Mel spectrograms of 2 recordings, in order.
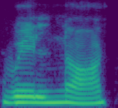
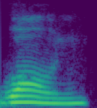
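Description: First: Both words are said fully and separately. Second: The words are merged into one short syllable.

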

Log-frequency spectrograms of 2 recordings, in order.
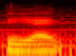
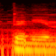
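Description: First: The name starts with a long 'thee' sound. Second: The name starts with a short 'thin' sound. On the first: This is the proper way to say the name. The speaker calls it right. "I want to get the pronunciation right" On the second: This is how the name is said in the movie. The speaker calls it wrong. "they pronounce it Thinian the Great Sphinx in the movie, but that's actually mispronouncing it"

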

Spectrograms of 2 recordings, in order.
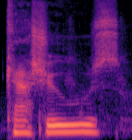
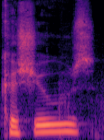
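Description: First: It is said with an American pronunciation. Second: It is said with a British pronunciation. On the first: "Not cashews" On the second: "pronounce cashews like I do"

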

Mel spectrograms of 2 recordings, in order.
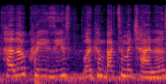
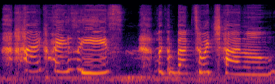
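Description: First: It is said in a deep, modulated voice. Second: It is said in her normal voice.

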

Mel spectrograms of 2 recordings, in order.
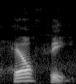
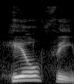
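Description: First: The first syllable has a short e vowel. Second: The first syllable has a long ee vowel. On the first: It evokes hell, which is negative. The speaker calls it wrong. "not healthy ... you're saying the word hell" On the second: It connects to the heels of the feet. The speaker calls it right. "say healthy, ... this is connecting to the heels"

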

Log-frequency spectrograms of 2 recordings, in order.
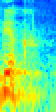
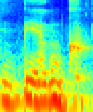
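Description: First: The final sound is a voiceless k. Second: The final sound is a voiced g. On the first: The speaker calls it right. "They will say beg. You will hear k" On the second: The speaker calls it wrong. "no Russian person will say beg"

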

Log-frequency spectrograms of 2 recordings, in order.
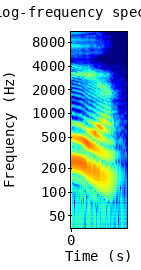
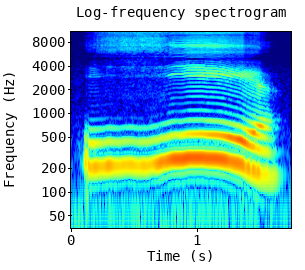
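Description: First: The sound is said at a normal pace. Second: The sound is said slowly and drawn out. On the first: "Давайте її разом вимовимо" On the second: "А тепер повільно"

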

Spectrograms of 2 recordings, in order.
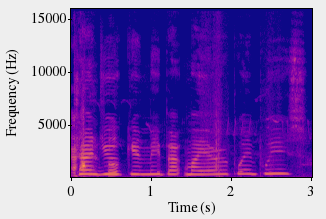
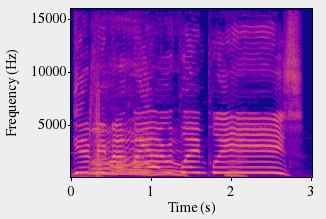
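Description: First: It is said quietly. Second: It is said loudly, screaming.

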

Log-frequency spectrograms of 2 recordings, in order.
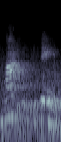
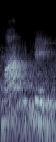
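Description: Both takes have the same delivery.

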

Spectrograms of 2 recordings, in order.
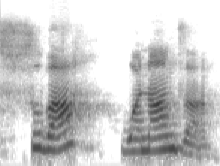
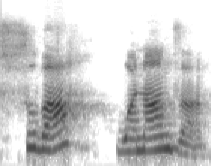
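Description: First: The x is said like a soft h. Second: The same.

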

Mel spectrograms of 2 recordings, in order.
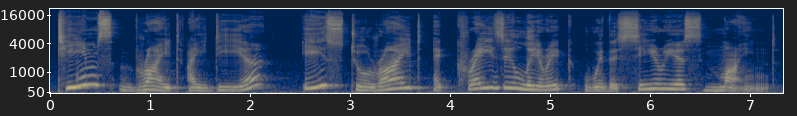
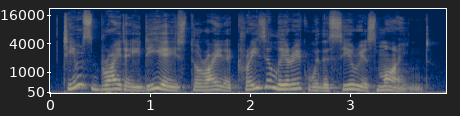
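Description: First: The sentence is spoken slowly. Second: The sentence is spoken quickly. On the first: "Повільно" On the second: "Тепер швидше"

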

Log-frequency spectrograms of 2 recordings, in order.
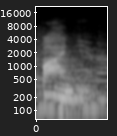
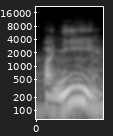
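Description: First: The stress is on the first syllable. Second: The stress is on the second syllable. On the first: "звертання «пані» у множині нормативне" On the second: "наголошувати другий склад"

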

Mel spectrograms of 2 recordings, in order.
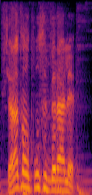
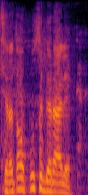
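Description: First: It is said with lively, expressive intonation. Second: It is said in a flat, unexpressive tone. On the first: The speaker calls it right. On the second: The speaker calls it wrong.

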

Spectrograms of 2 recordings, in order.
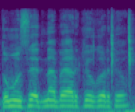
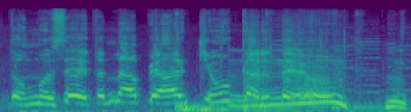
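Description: First: The line is said with little emotional depth. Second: The line is said with deep, heartfelt emotion. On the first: The speaker calls it wrong. "गहराई होनी चाहिए, गहराई" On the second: The speaker calls it right. "Good, यही सही है"

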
